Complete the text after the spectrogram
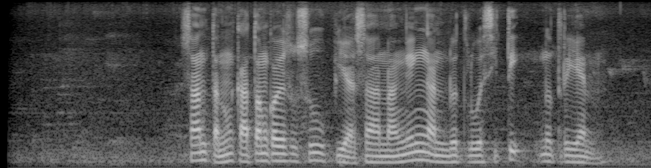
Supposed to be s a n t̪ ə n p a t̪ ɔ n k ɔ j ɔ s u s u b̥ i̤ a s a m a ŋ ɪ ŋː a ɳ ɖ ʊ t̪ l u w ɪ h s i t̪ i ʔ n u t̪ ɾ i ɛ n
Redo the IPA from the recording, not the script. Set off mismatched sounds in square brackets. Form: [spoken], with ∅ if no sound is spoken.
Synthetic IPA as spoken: s a n t̪ ə n [k] a t̪ ɔ n k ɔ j ɔ s u s u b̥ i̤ a s a [n] a ŋ ɪ ŋː a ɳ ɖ ʊ t̪ l u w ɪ h s i t̪ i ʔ n u t̪ ɾ i ɛ n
